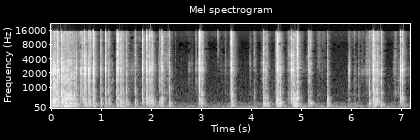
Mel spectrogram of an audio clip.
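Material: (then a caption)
Cardboard. Fingernails scratch the corrugated cardboard floor inside an empty cardboard shoe box, leaving frayed marks. A dense, rapid burst of bright, raspy scratching opens the clip, then gives way to separate short, crisp scrapes with quiet gaps between them.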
